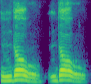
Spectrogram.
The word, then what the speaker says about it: N'Dou: right right priation is no do no no no okay so you are pronouncing the D in there but very subtly yes okay okay okay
